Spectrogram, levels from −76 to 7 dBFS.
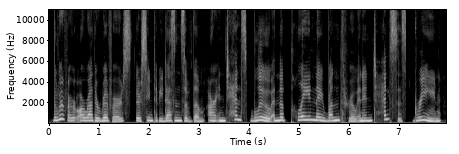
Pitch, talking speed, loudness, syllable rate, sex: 275 Hz, 165 wpm, -15 LUFS, 4.7 syllables/s, female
